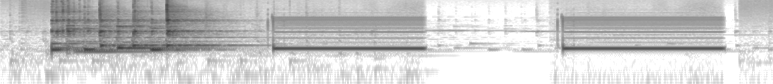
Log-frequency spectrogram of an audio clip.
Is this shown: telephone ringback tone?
yes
